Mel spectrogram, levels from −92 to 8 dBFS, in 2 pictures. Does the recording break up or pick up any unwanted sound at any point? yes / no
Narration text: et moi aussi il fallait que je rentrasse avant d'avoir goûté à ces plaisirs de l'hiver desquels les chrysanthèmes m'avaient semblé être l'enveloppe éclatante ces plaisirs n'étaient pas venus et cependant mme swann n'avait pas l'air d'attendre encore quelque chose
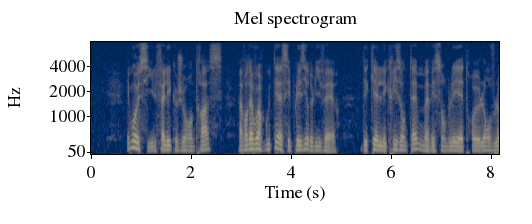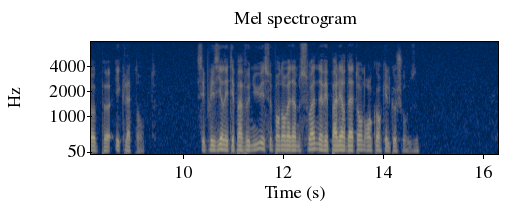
no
